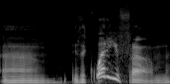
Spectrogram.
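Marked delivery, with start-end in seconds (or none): 1.0-1.7 put-on comically clichéd Italian accent. Retelling what an italian man said on meeting, comically stereotypical italian accent. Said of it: "comically stereotypical accent".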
